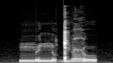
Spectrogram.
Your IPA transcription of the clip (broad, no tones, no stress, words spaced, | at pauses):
mːønːoɡ͡ǃy ʕo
